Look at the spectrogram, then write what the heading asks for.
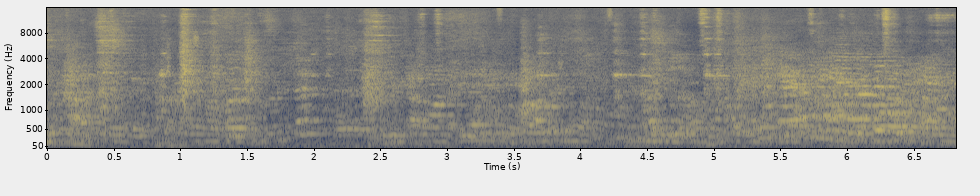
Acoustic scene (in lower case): crowded indoor space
